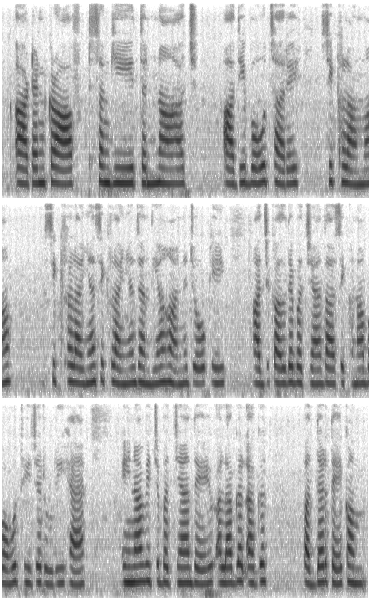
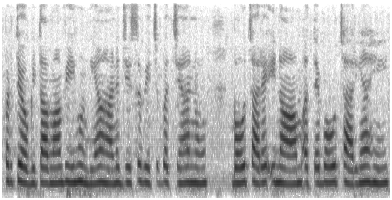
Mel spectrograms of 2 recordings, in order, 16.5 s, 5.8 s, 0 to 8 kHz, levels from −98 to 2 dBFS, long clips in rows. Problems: background sounds at intervals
